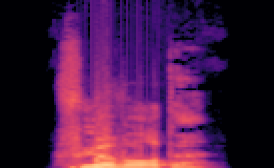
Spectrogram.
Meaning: dative singular of Fürwort
- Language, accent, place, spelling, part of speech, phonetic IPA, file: German, Germany, Berlin, Fürworte, noun, [ˈfyːɐ̯ˌvɔʁtə], De-Fürworte.ogg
